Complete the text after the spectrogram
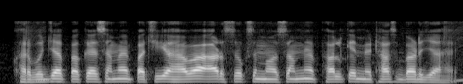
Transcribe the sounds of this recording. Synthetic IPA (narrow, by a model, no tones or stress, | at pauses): kʰəɾbʊd͡ʒəpəkesəməjpət͡ʃʰijəɦəwaɔːɾsʊksmɔːsəmːẽpʰəlkemɪʈʰaːs̬bəɽ̤d͡ʒaɦɛ̰ː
